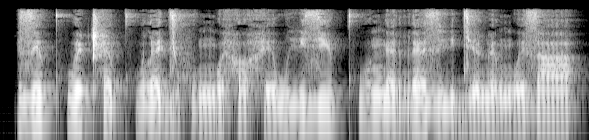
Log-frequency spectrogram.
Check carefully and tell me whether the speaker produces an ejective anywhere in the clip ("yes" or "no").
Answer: no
